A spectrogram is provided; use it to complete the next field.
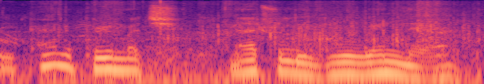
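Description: Noticeable background noise behind a male voice, dry and without any echo. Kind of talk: casual garden tour narration. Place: garden. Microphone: phone near.

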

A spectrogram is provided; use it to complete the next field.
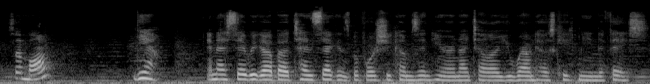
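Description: Over clear background music, a woman speaks very fast with fairly even intonation. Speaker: sketch comedian playing multiple characters. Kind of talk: comedy sketch dialogue. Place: home room. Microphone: phone near.

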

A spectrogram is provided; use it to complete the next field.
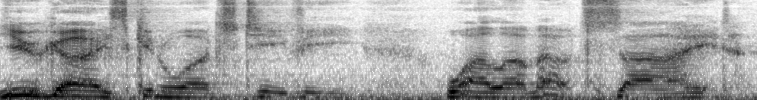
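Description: Over loud background noise, a man puts on a character voice with a fairly high pitch, speaking at a very slow pace. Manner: creepy.

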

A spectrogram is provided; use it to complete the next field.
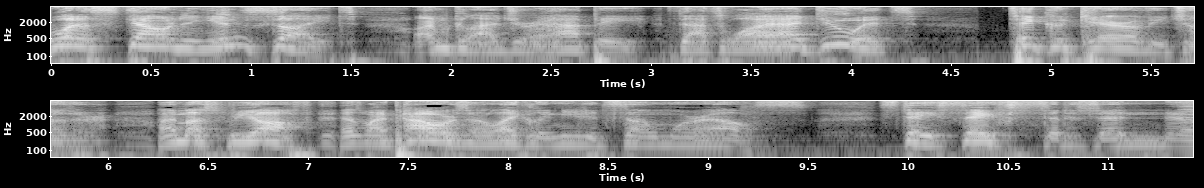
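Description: A man does a raspy, cartoonish character voice pitched high, at a moderate pace with big swings in loudness. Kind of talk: comic superhero pastiche. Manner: heroic, self-assured, chipper.

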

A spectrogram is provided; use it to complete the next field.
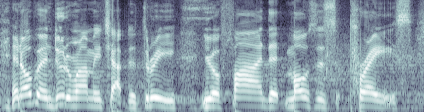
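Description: With light background noise behind him, a man talks at a fairly slow pace. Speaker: pastor. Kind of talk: sermon. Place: hall. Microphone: handheld.

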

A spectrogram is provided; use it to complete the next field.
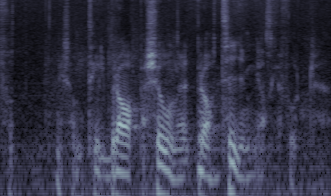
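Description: There is light background noise as a man speaks at a moderate pace. He has a normal speaking voice with ordinary pitch variation. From Netherlands. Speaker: entrepreneur, founder of an online seed company. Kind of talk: interview. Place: home room.

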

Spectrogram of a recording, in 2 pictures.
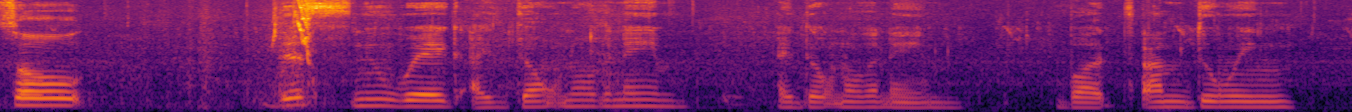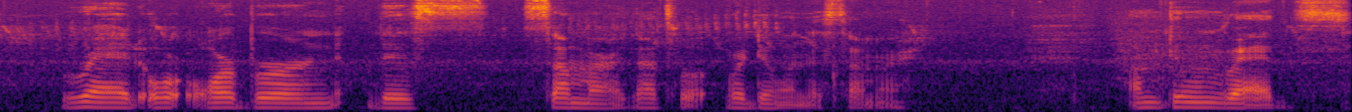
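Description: The speech is very slow, with long, frequent pauses and lively intonation. The sound is dry with no echo, over light background noise. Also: woman, very deep, low pitch for a woman. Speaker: vlogger, stay-at-home mom; home mom vlogger. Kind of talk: casual vlog chat. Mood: playful, upbeat. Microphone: phone near.

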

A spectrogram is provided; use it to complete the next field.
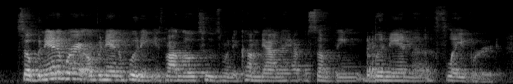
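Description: A woman talks at a very fast pace with ordinary pitch variation, and audible room echo surrounds her voice. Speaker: cooking vlogger. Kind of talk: casual vlog chat. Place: kitchen. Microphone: camera far.

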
